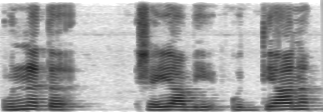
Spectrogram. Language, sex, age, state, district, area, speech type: Sanskrit, female, 45-60, Karnataka, Shimoga, rural, spontaneous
